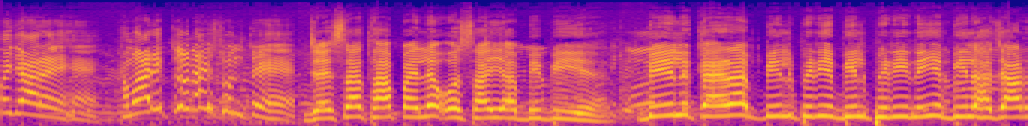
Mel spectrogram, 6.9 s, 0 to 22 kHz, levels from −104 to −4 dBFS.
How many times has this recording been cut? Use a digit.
2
